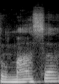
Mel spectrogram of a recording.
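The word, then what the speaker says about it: Fumaça: Fumaca, is that how you pronounce Fumaca. it? Fumaca.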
